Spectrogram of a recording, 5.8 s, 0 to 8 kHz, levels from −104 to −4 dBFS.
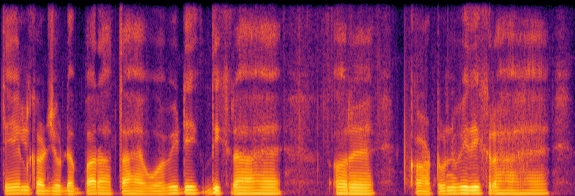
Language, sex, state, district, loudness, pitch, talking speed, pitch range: Hindi, male, Jharkhand, Palamu, -17 LUFS, 125 Hz, 190 wpm, 115-125 Hz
